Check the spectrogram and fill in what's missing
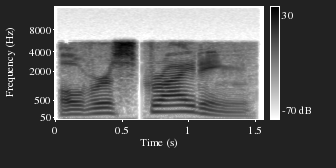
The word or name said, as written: overstriding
